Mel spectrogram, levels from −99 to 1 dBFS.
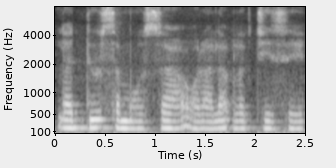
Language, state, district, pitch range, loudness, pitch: Hindi, Arunachal Pradesh, Lower Dibang Valley, 170-185 Hz, -13 LUFS, 175 Hz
